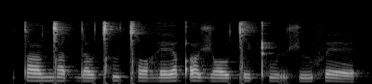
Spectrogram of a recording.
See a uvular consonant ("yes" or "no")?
yes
